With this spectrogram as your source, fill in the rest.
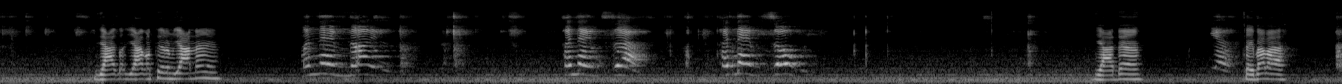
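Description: A young girl talks cheerfully through a phone video call.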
